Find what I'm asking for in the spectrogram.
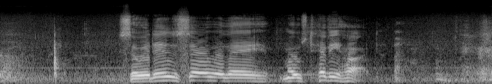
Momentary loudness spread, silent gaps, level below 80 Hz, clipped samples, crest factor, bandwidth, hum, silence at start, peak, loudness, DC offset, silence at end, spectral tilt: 18 LU; none; -48 dBFS; under 0.1%; 16 dB; 15.5 kHz; none; 0 s; 0 dBFS; -16 LUFS; under 0.1%; 0 s; -4.5 dB/octave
